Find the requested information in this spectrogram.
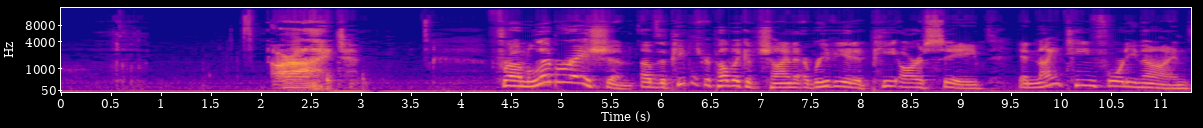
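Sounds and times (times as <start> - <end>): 
person sipping tea: 0.0 - 2.1
speech: 2.2 - 3.1, 4.4 - 11.2.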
